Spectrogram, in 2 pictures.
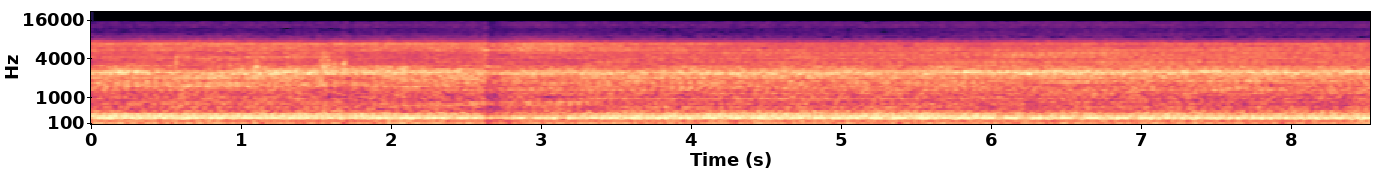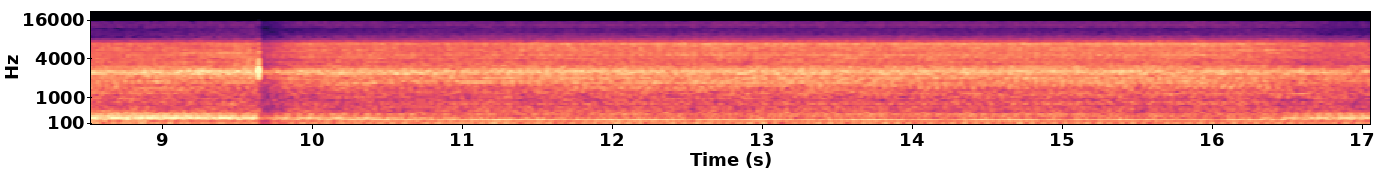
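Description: Machinery hums and whirs steadily nearby.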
